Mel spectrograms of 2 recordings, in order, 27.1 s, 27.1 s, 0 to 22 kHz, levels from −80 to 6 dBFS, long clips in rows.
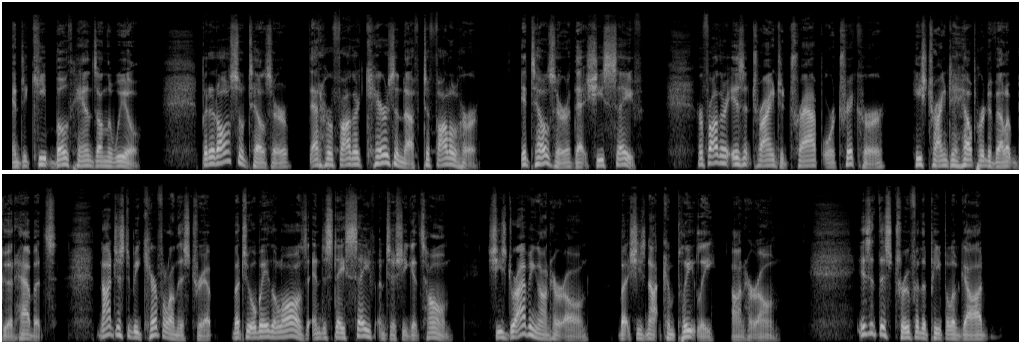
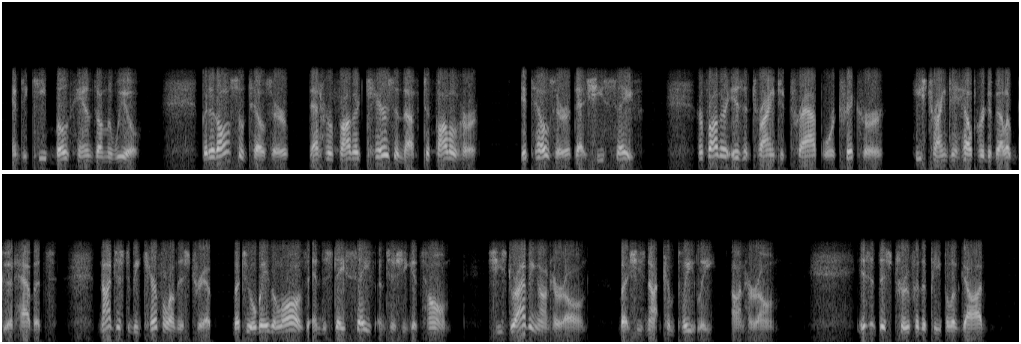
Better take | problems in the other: first | phone-call audio; poor line; nothing above 4 kHz

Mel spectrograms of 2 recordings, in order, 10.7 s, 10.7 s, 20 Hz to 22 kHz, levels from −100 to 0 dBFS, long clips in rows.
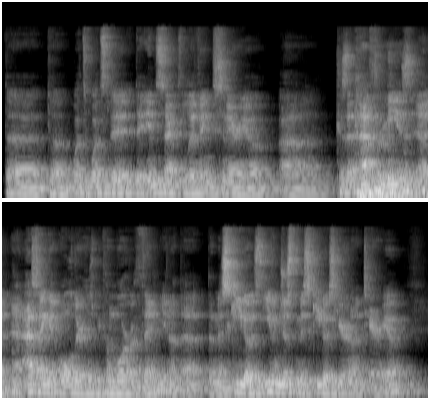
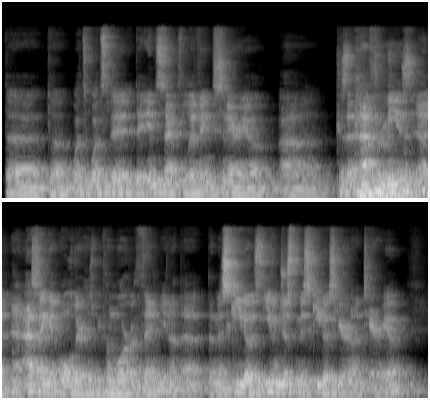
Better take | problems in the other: neither | off-mic speech; far; the same in both // room echo; noticeable; dies away in 0.6 s; the same in both

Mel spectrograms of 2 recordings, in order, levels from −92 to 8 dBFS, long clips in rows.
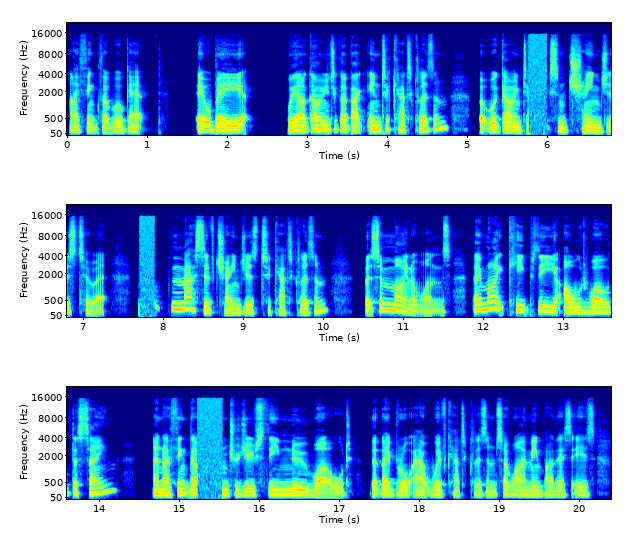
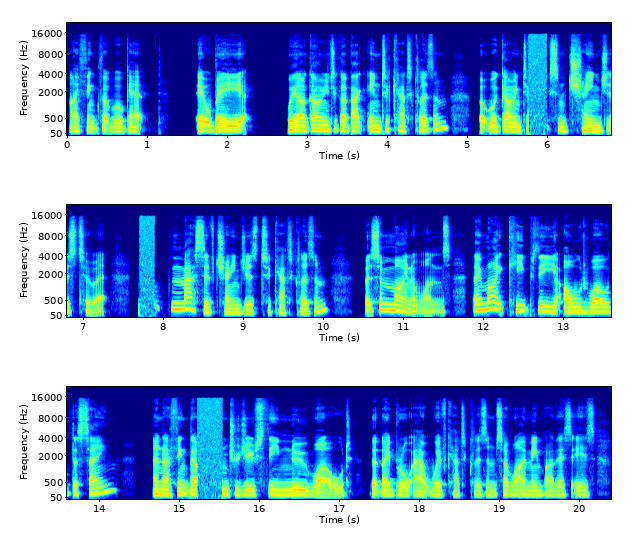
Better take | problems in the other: neither | audio cutting out; filled with static; at 6 s, at 7.5 s and at 15 s; the same in both

